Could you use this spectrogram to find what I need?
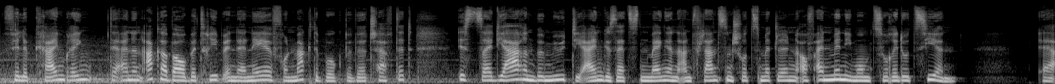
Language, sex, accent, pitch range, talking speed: German, female, German, 165-205 Hz, 150 wpm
